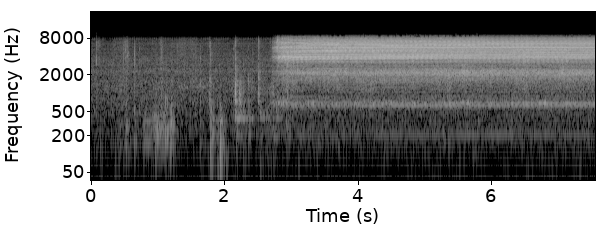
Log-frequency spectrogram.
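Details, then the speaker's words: Hummer H2 windshield wiper motor on the bench after drive shaft plain bearings and armature service, spun at high speed: smooth steady whir without grinding or rattle, normal motor noise, bearings and motor functioning fine. "there is a bit of a whir but uh i think that's probably normal noise for a motor so our motor is functioning fine no gauntlet bearings everything seems perfectly okay"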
